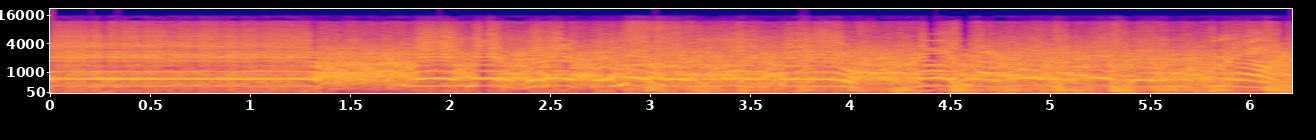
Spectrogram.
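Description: A man's excited goal call: a long shout held on one steady pitch that breaks off about a second in, then rapid, excited commentary.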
